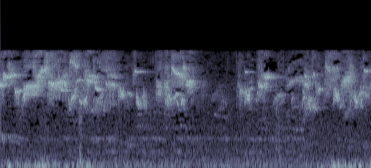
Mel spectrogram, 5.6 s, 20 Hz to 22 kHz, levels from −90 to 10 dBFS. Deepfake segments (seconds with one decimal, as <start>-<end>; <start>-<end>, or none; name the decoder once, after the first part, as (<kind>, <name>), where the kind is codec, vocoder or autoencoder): 0.0-0.9 (vocoder, BigVGAN v2); 2.1-5.6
